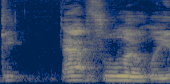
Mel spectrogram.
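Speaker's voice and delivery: ordinary talk, nothing marked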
